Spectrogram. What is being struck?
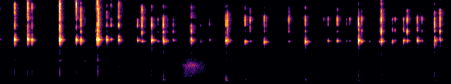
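Round glass bottle with water and metal cap.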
